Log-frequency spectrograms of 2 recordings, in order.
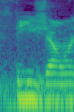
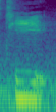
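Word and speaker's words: thujone: It's like thijon, it's Thijone.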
